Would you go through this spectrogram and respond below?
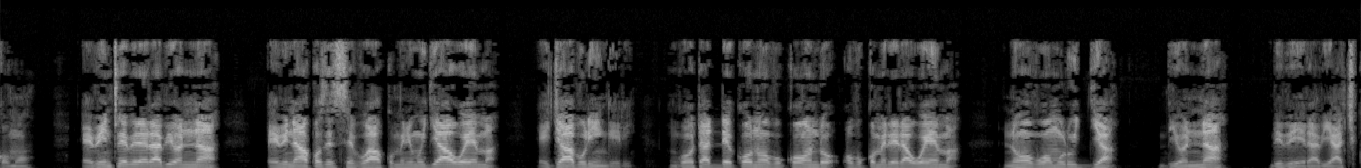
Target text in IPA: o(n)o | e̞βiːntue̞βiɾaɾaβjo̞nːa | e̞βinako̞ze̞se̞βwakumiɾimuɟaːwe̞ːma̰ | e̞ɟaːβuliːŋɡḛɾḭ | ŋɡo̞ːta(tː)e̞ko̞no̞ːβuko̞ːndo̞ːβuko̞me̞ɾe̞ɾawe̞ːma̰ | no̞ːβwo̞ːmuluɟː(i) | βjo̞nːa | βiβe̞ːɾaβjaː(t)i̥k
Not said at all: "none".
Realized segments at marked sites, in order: m, dː, a, c

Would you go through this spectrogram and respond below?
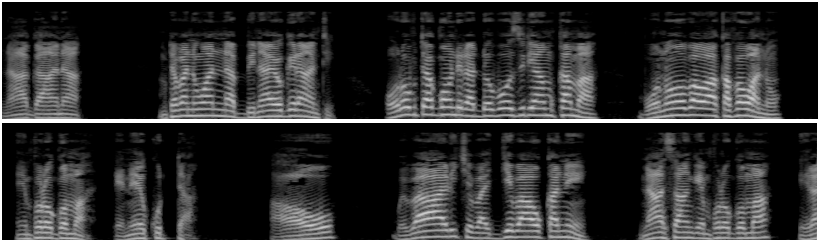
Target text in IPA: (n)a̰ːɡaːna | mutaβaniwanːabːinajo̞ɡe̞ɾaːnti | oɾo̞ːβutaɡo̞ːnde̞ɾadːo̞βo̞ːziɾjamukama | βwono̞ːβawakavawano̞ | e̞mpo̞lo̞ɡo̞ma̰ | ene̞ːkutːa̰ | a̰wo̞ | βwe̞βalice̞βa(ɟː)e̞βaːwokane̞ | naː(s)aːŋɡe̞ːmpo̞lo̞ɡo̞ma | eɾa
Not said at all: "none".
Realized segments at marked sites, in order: n, ɟː, s

